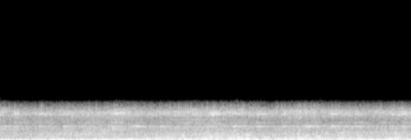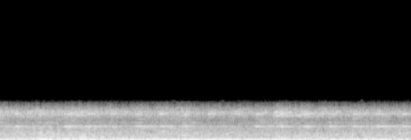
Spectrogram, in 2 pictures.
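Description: Cars of a loaded coal train rolling past at speed: a steady, heavy rumble of steel wheels on rail, with a thin, steady high tone above it.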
